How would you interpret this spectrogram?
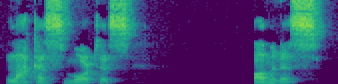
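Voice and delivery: plain reading voice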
